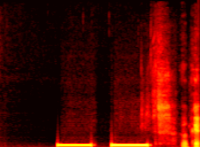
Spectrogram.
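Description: Two short notes at the same low pitch, a dull sine-wave tone from a software synth played from a MIDI keyboard controller; the second note is a little louder than the first.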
